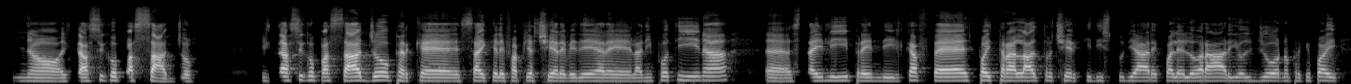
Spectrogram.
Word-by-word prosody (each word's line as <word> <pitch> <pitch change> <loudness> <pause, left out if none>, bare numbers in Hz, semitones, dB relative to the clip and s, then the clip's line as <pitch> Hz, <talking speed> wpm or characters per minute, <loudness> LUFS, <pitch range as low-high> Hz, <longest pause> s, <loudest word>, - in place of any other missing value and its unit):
No, 155 -2 -1
il 150 0 -7
classico 185 +3 +1
passaggio. 150 -2 0 0.6
Il 165 -3 -16
classico 190 +1 +2
passaggio 185 +1 +4
perché 160 -3 +1
sai 160 +2 +1
che 170 0 -3
le 165 - -1
fa 165 0 -1
piacere 170 -1 -1
vedere 160 -1 -1
la 155 - -2
nipotina. 190 +3 -1 0.3
Ehm, 150 -2 -2
stai 170 +2 -2
lì 180 +1 -4
prendi 165 -3 -3
il 155 - -11
caffè 180 -2 +3
poi 185 -1 0
tra 175 -2 +3
l'altro 175 +1 +1
cerchi 175 0 -7
di 170 - -14
studiare 170 -1 -3
qual 170 -1 -2
è 165 - -2
l'orario, 170 0 0
il 170 0 -8
giorno, 170 0 -4
perché 170 +1 -14
poi 175 -3 -2
170 Hz, 155 wpm, -20 LUFS, 160-180 Hz, 0.6 s, passaggio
